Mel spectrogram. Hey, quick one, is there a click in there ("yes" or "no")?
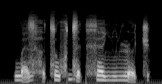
no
